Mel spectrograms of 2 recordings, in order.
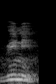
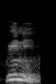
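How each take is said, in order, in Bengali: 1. স্বরটি ছেঁটে হ্রস্ব করে বলা হয়। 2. স্বরটি ছেঁটে হ্রস্ব করে বলা হয়।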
